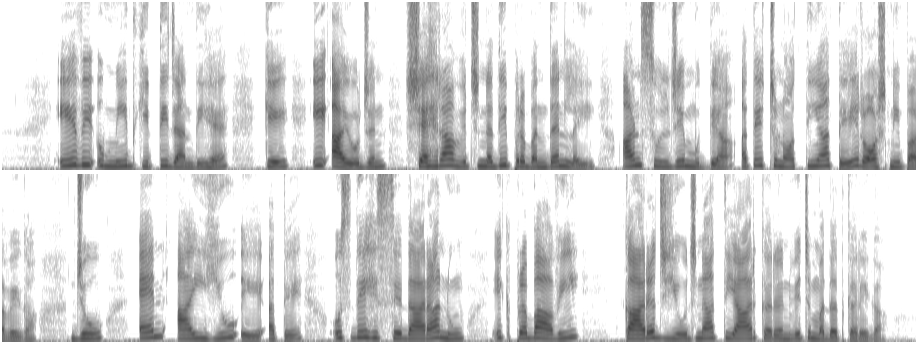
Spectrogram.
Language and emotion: Punjabi, neutral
